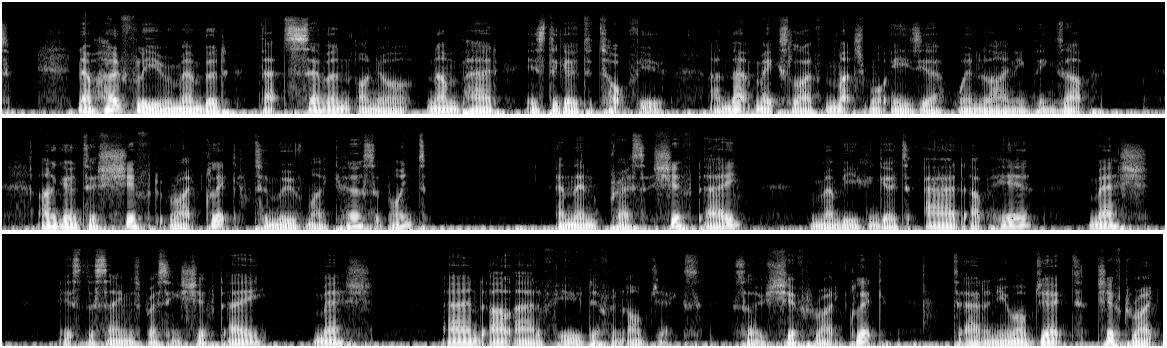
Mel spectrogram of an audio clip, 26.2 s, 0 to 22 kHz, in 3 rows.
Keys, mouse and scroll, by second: 3.4-10.1 middle drag, 3.4 KP_7, 10.1 shift+right click, 14.1 shift+a, 15.7-24.0 drag, 18.7 shift+a, 24.0 shift+right click.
